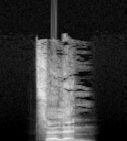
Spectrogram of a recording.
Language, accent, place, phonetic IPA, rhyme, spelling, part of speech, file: German, Germany, Berlin, [ˈt͡sœlən], -œlən, Zöllen, noun, De-Zöllen.ogg
- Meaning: dative plural of Zoll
